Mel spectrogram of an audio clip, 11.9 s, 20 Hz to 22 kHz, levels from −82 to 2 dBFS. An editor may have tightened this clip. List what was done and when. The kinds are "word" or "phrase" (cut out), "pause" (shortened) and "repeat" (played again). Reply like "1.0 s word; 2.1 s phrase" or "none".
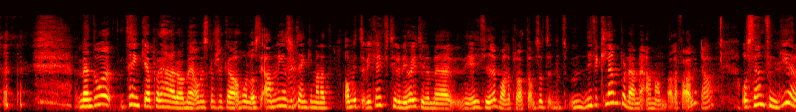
1.1 s word; 5.1 s pause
